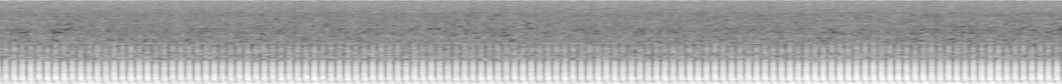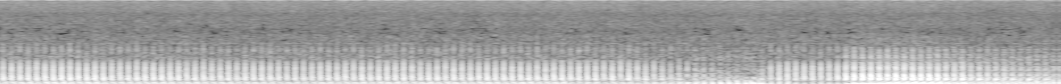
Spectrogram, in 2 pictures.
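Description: Near silence: the film's soundtrack is missing, leaving only a faint steady low hum, which shifts briefly a little after nine seconds in.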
